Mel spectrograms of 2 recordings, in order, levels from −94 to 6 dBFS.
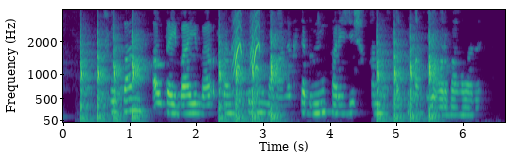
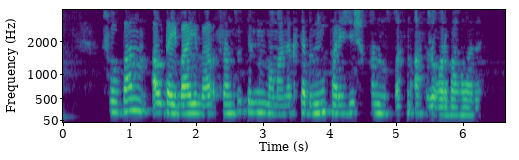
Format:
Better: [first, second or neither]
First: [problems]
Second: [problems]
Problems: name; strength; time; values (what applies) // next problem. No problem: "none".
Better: second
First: noise reduction (classical method log-MMSE)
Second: none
